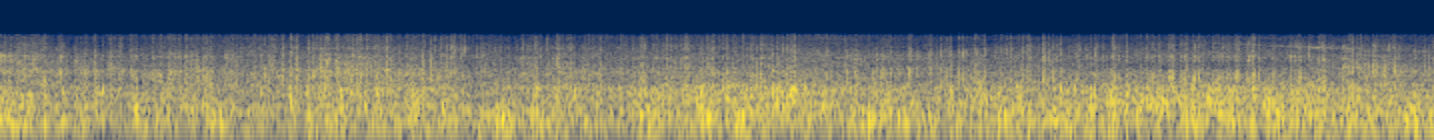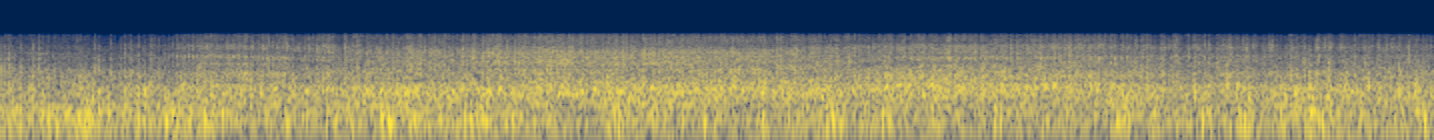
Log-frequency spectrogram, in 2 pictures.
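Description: Fireworks and firecrackers going off without a break on every side, countless overlapping pops and bangs merging into one constant crackling din, heard through an open window.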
